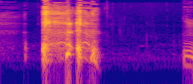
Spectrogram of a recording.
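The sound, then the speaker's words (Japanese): A sudden choking cough bursts out as a tight cluster of harsh hacks, followed by silence, and a brief voice begins right at the end. “何か突然むせてますけれども”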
